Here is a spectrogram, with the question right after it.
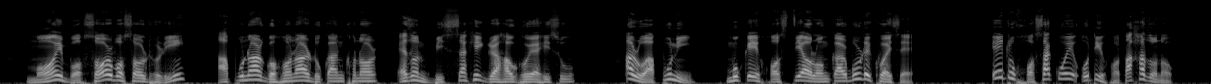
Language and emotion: Assamese, angry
